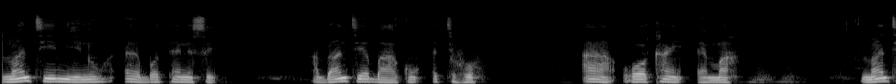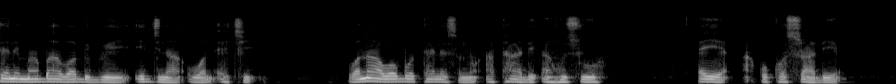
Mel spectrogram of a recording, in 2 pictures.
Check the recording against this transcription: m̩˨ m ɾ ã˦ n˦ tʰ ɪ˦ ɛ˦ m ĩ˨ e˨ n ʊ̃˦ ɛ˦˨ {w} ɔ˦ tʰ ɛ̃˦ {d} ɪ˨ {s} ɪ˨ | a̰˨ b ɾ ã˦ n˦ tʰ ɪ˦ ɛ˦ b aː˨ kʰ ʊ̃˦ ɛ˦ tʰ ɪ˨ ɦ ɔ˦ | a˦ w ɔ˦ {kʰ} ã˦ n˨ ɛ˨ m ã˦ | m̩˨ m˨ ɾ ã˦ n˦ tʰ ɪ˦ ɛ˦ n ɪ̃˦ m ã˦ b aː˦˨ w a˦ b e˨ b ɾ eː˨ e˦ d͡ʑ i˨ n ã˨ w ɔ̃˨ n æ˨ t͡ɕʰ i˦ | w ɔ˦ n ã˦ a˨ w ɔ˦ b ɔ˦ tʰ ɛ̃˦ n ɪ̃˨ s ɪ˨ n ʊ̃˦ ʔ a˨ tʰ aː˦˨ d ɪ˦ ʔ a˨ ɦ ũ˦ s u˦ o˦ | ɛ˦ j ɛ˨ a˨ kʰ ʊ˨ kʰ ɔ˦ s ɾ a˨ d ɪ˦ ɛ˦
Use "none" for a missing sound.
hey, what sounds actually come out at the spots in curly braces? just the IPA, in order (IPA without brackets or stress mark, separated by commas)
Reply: b, n, s, kʰ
